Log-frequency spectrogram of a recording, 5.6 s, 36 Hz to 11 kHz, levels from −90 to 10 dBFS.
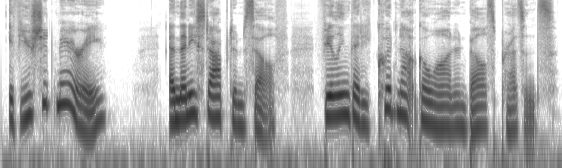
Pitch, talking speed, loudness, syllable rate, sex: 190 Hz, 205 wpm, -19 LUFS, 5.6 syllables/s, female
